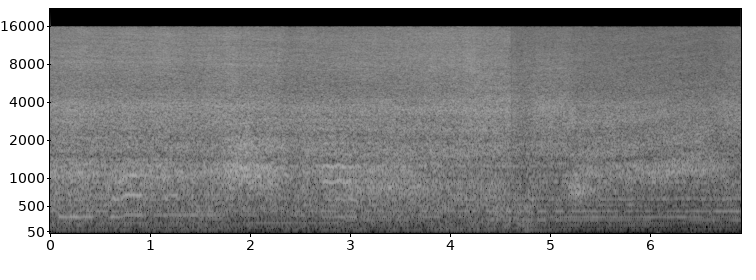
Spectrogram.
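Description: Pressure washer wand spraying a fan of water against a car's lower door and rocker panel, a steady hiss of spray, with background music playing underneath.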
